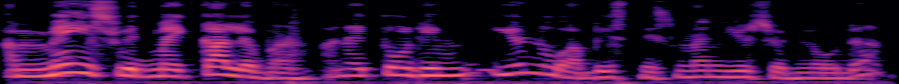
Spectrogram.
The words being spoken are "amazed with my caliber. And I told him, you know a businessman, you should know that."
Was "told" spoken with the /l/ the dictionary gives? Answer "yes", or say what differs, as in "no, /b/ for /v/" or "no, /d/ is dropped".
yes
